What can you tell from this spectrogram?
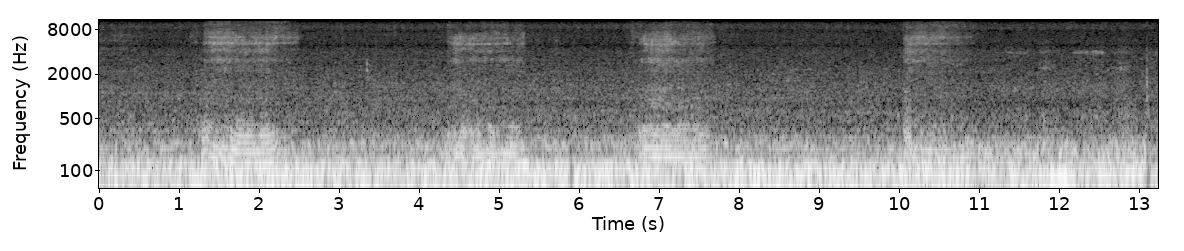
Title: Puppy snoring!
